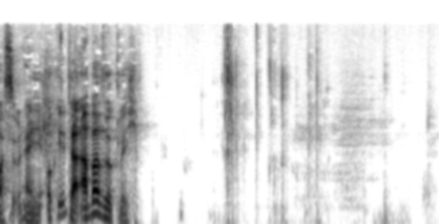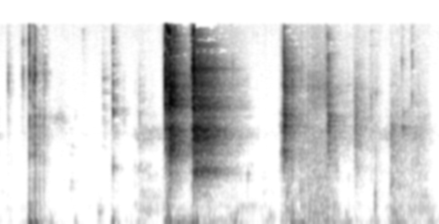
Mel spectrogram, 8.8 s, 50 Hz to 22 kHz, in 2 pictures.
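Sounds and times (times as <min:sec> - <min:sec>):
speech: 0:00.0 - 0:01.5
crunching and chewing of a caramel ice cream bar: 0:02.1 - 0:03.4, 0:04.4 - 0:05.0.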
